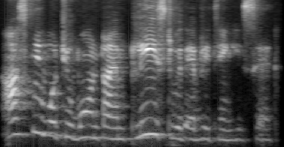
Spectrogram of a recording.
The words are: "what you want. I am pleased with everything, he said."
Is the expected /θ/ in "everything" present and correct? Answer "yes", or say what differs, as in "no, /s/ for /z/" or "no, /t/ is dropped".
no, /t/ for /θ/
